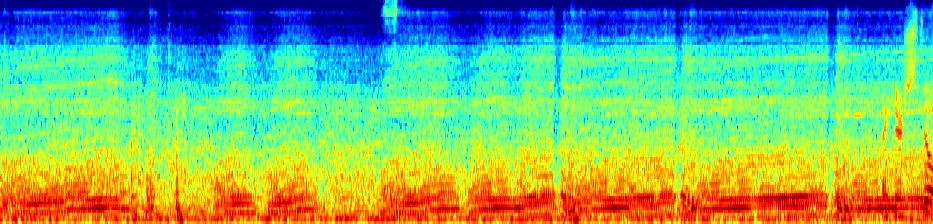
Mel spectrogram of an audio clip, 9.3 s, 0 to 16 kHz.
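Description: A Mercedes engine revs and shifts through gears during a hill climb in the racing game Forza Horizon 5, a steady loud drone rising and falling in pitch with each gear change, while a voice talks underneath.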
